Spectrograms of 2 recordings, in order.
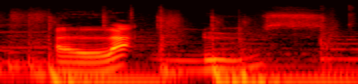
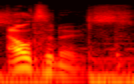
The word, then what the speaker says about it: Eltonus: It's not a Latinus. Eltonus. Eltonus.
